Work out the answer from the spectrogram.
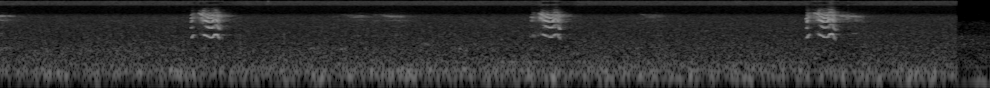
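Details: Two young tawny owls high on a branch, quiet by day but noisy at night: three harsh, hissing screeches rising into a wheezy squeak, spaced about three seconds apart, over a low steady background hum.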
